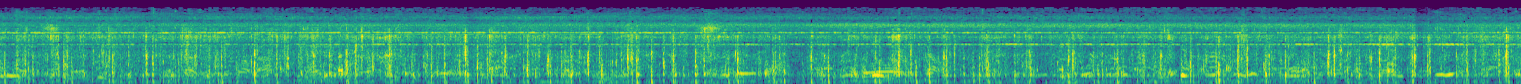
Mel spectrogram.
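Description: Quick, irregular footsteps and jostling of a group moving along a paved road, with a steady patter of knocks from the handheld camera, and indistinct voices of the group talking among themselves.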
